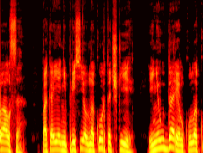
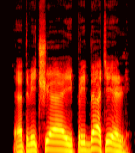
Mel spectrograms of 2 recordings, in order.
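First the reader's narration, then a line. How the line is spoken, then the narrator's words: Growl, trying for calm. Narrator (Russian): зарычал я, пытаясь оставаться спокойным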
